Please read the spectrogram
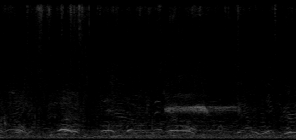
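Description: Scattered shouts and calls from rugby players and sideline spectators on an outdoor pitch. A single steady whistle blast, about a second long, sounds a little past the middle.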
